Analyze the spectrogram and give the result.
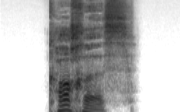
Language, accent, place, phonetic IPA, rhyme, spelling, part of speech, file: German, Germany, Berlin, [ˈkɔxəs], -ɔxəs, Koches, noun, De-Koches.ogg
- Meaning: genitive of Koch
